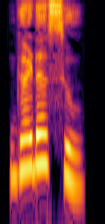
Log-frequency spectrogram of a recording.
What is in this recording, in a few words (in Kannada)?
"ಕಡಾಸು", Kannada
